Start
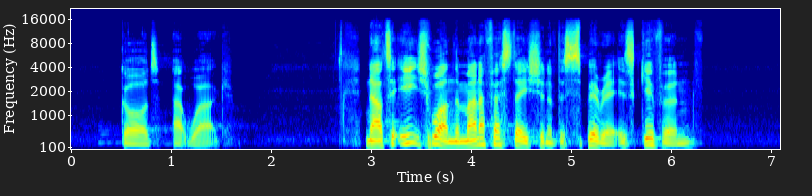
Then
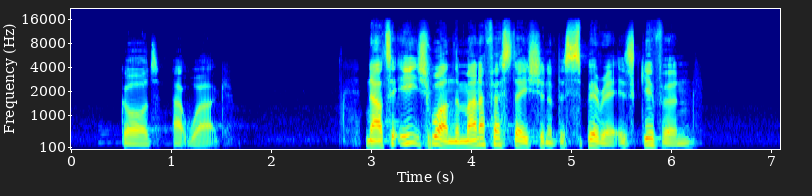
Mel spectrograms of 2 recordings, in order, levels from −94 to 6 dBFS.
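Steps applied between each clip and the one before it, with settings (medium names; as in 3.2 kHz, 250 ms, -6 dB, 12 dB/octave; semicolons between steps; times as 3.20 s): level-controlled noise filter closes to 1.1 kHz, open at -25 dBFS; bass shelf 420 Hz -7 dB; trim +3.5 dB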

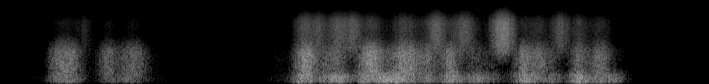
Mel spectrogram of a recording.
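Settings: spectral blur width 118 ms; noise-vocoded speech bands 3; trim +2 dB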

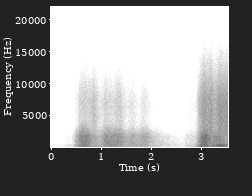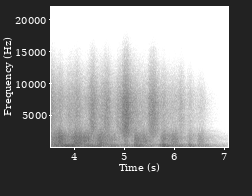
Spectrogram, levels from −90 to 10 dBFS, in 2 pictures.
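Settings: delay 524 ms -7 dB; on a send at -9 dB: reverberation RT60 1.7 s, pre-delay 34 ms; on the sum: trim -4.5 dB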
